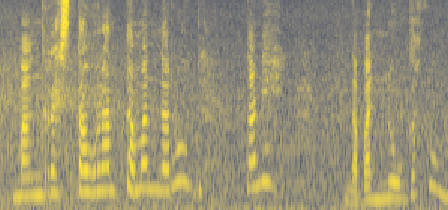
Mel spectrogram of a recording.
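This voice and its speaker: An actress with an Ilocano Filipino accent playing an exasperated wife who nags about money in a comedy drama. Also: female voice, very high-pitched, big pitch swings, moderate pace, noisy background. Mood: complaining. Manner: complaining, exasperated. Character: nagging exasperated wife fretting over household spending.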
